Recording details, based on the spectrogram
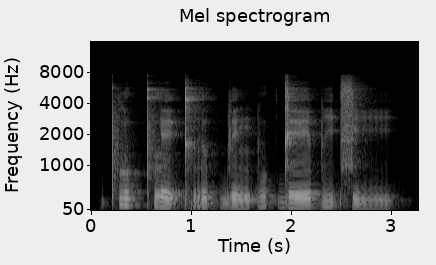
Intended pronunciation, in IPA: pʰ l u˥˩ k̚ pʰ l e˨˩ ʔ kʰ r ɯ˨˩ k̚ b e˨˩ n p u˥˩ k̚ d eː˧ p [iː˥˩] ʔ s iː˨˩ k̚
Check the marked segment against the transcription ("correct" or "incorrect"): incorrect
